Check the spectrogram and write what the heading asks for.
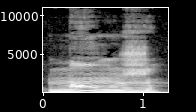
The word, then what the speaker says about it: mange: And how do we pronounce this G? Well, we pronounce it like J, like treasure, J, treasure, gentil, givre, and mange.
